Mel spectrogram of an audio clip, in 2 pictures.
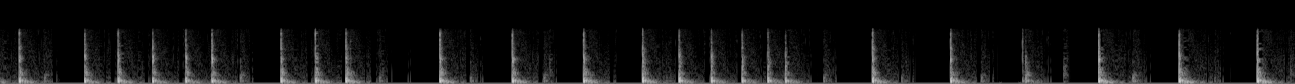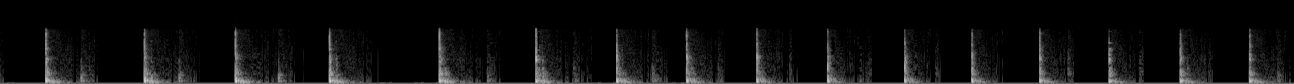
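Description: A mallet strikes a chisel on wood in quick, steady blows.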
